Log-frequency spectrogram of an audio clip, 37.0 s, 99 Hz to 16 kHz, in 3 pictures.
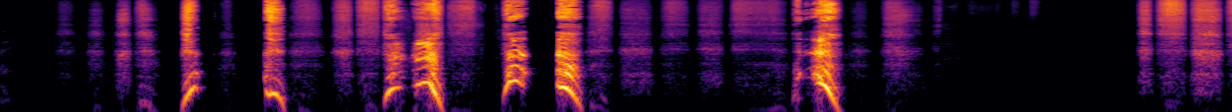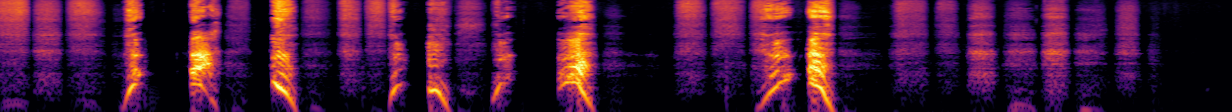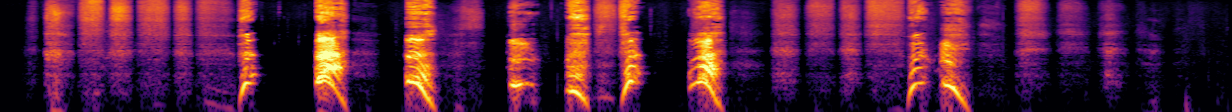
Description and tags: Fight Reaction Person 2
Male 35 yo
punches , pain, fighting, attack, hit, Angry breath.
aggression, angry, attack, breathing, fighting, hit, pain, punches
